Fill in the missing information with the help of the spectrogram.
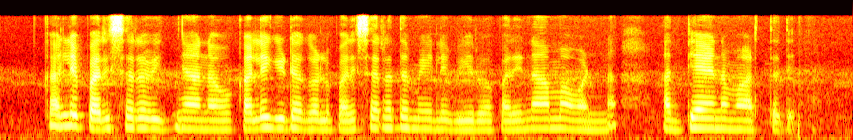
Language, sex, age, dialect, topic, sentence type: Kannada, female, 60-100, Coastal/Dakshin, agriculture, statement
